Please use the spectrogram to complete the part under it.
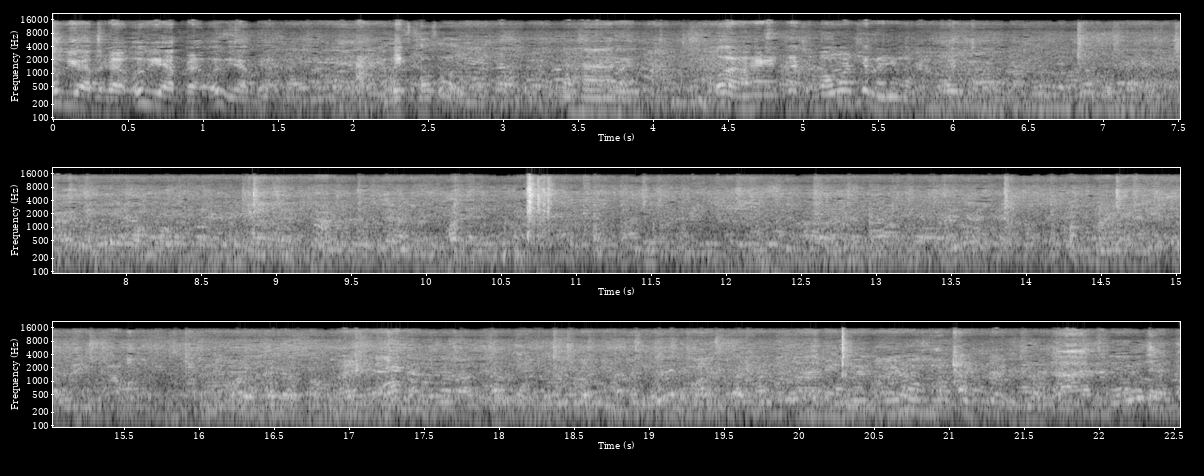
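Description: A crowd of men and women talk and murmur all around.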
